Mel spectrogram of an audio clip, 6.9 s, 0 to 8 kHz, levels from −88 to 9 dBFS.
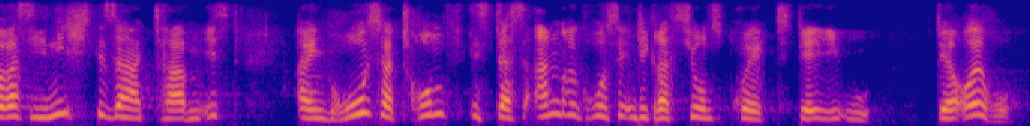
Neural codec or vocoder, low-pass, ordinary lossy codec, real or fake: codec, 16 kHz, 6 kbps, DAC; 7.2 kHz; Opus, 16 kbps; fake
